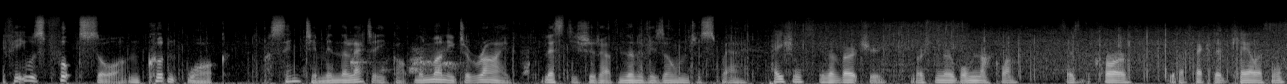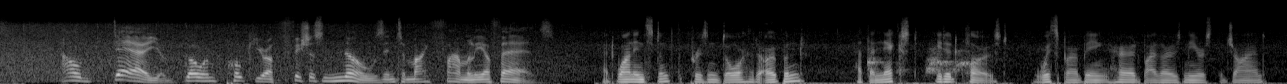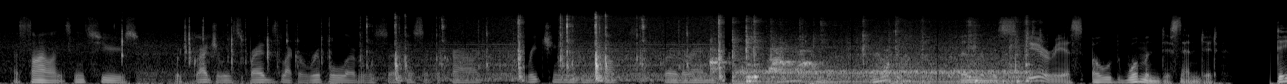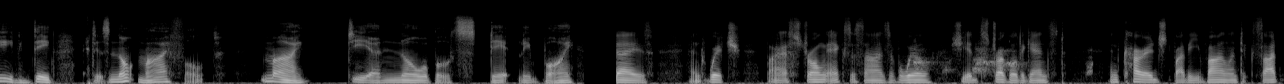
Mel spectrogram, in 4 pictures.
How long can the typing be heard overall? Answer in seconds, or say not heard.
9 s.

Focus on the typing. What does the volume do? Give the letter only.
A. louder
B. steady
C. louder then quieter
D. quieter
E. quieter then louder
A.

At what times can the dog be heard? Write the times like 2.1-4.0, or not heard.
3.5-5.3, 21.5-23.4, 32.8-34.6, 47.7-49.5.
